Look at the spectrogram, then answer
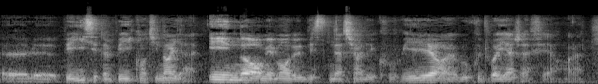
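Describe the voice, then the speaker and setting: Amid noticeable background noise and audible room echo, a man speaks fairly quickly in a very deep, low pitch. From Martinique. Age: 30s. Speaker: telecom manager and music entrepreneur. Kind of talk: testimony. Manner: hesitant, many fillers.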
